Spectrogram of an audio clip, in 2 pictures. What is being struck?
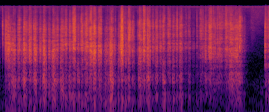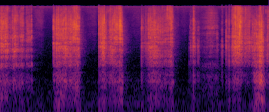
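Textured plastic phone case.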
